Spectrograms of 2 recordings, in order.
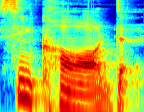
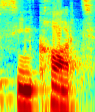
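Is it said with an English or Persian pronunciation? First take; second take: English; Persian. First: It is said with an English pronunciation. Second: It is said with a Persian pronunciation. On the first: The speaker calls it right. "اما تلفظش هست sim card" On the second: The speaker calls it wrong. "معمولا فارسی میگیم sim card"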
